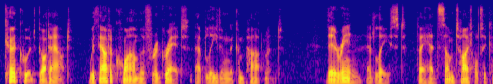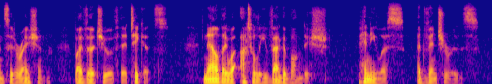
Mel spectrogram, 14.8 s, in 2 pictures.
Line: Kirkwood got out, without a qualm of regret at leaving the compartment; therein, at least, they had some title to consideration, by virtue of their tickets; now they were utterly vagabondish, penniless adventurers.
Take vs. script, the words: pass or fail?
pass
